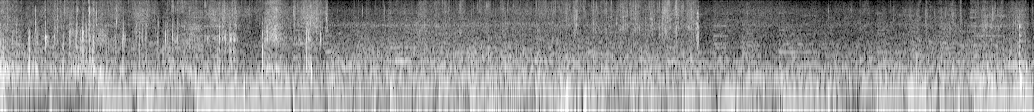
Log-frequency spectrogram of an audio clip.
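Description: Background music over the crackling, squishing noise of gloved hands mixing and squeezing a wet chopped-vegetable filling, which drops off about nine seconds in.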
